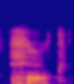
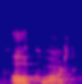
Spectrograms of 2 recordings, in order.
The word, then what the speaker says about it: awkward: front of the a there's no h it's not Hawk it's o o o o awkward perfect that's it an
